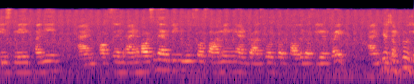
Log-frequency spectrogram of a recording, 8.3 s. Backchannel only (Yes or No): No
